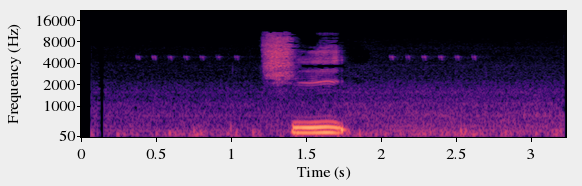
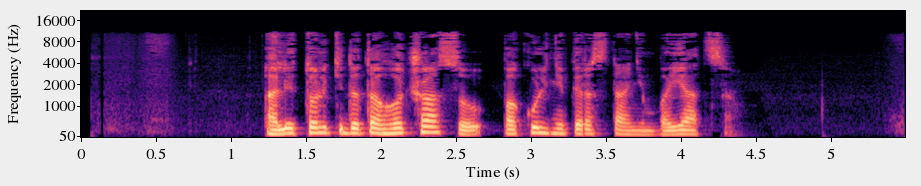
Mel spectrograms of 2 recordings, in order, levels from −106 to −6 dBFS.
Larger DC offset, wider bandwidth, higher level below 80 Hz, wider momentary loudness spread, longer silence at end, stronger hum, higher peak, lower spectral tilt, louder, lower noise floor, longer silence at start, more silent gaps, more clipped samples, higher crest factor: neither; about the same, 11 kHz vs 11 kHz; about the same, -68 dBFS vs -64 dBFS; first, 27 LU vs 8 LU; first, 1.45 s vs 1.25 s; neither; second, -20 dBFS vs 0 dBFS; about the same, -6.5 dB/octave vs -7 dB/octave; second, -31 LUFS vs -19 LUFS; second, -59 dBFS vs -80 dBFS; about the same, 1.25 s vs 1.25 s; neither; neither; about the same, 18 dB vs 20 dB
